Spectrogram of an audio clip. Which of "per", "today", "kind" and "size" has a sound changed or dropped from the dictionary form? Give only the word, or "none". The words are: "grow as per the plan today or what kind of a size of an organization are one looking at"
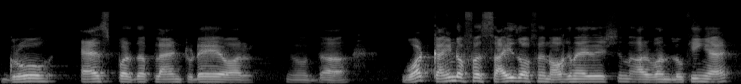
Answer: per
